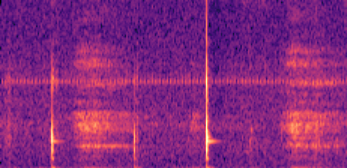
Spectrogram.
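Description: A person breathing hard from the effort of an uphill climb: heavy, rhythmic breaths about every second and a half, with a couple of sharp sniff-like clicks, the loudest late on.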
